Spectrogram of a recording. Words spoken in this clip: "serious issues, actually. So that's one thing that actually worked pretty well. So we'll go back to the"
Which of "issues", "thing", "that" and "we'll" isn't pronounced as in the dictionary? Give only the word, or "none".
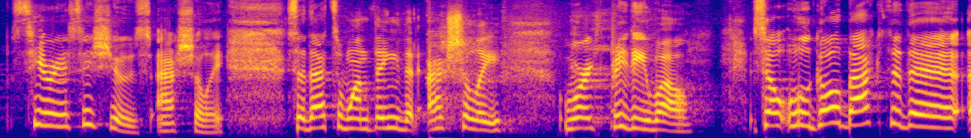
none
